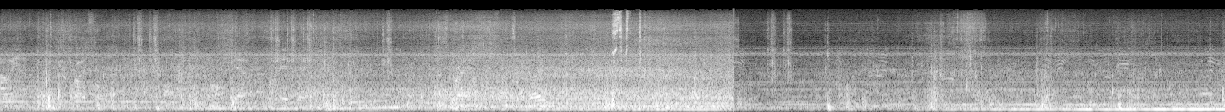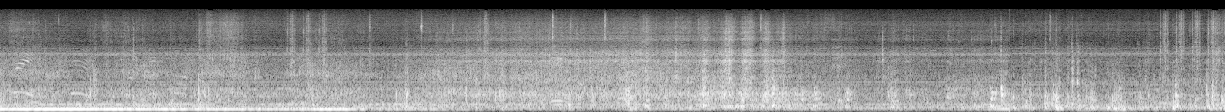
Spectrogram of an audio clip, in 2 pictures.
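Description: Motorboat engine running under the rush of wind and water as boats speed over choppy sea, with a low hum that swells in the middle. The sound changes abruptly about nine seconds in.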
